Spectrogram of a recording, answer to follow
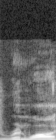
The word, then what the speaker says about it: Renoir: And I'm trying to remember, it's the Renoir. So some people call it the Renoir, but the way you pronounce his name is Renoir.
